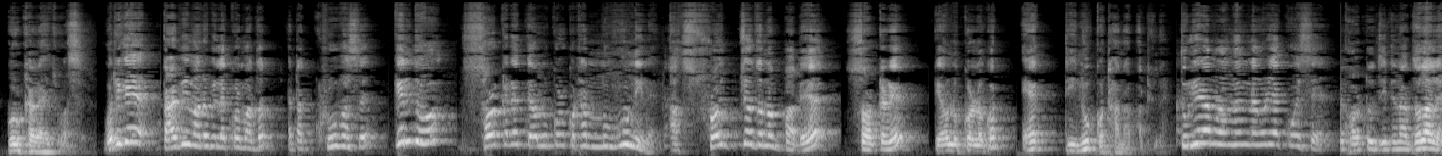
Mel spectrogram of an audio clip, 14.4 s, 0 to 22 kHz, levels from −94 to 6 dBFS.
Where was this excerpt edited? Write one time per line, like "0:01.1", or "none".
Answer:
0:03.8
0:13.4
